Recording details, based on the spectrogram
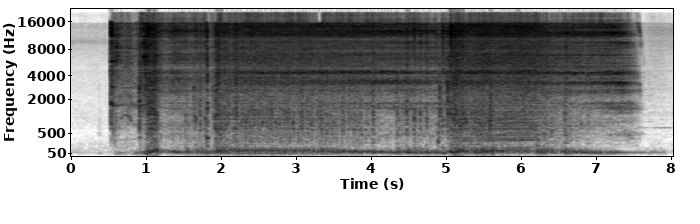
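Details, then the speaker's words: LSX V8 truck engine swapped into a Nissan 350Z, with a Corvette LS1 starter and flywheel; unfinished build with no O2 sensors and loose oil lines. On cranking it catches and runs rough and uneven for several seconds, then dies. Stalls after starting; cause unconfirmed. "now the motor is dying out every time I crank it I'll show you a clip real quick again"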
